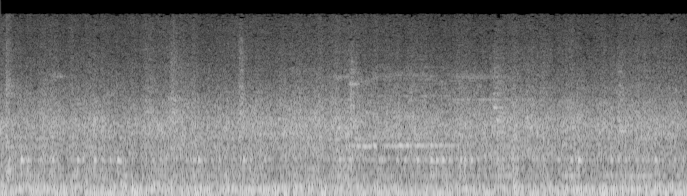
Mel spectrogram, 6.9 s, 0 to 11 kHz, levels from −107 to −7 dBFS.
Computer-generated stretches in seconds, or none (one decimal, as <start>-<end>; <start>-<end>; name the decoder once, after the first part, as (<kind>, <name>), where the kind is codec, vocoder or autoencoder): none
